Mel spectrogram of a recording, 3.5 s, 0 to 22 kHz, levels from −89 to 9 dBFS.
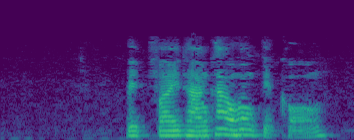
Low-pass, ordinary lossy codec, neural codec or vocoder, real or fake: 19.8 kHz; AAC, 24 kbps; none; real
